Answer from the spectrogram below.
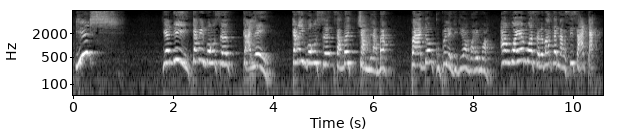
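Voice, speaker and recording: A woman, ranting and mocking on a live stream, loud, laughing and teasing. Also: high-pitched, animated, normal speed. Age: 50s. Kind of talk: Facebook live rant. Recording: echoey room.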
